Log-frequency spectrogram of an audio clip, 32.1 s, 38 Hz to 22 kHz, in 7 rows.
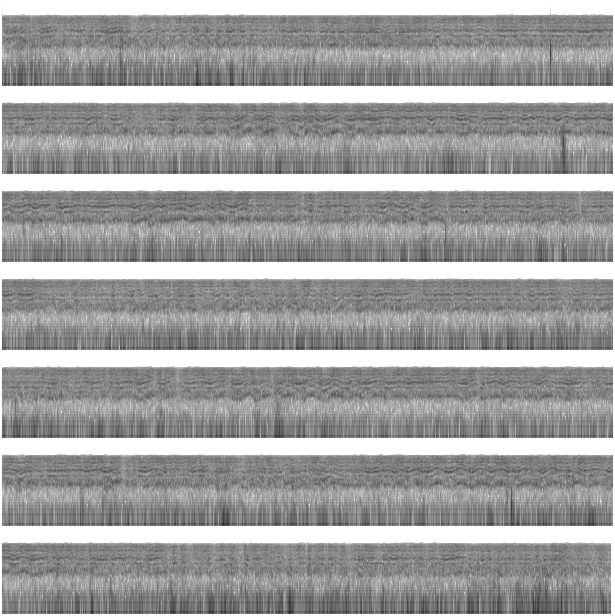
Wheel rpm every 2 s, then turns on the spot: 210, 220, 230, 220, 240, 240, 230, 220, 220, 240, 230, 230, 220, 230, 230, 220.
none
